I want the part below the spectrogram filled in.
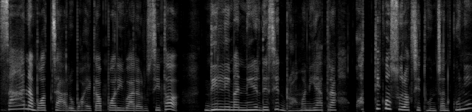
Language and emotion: Nepali, fearful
